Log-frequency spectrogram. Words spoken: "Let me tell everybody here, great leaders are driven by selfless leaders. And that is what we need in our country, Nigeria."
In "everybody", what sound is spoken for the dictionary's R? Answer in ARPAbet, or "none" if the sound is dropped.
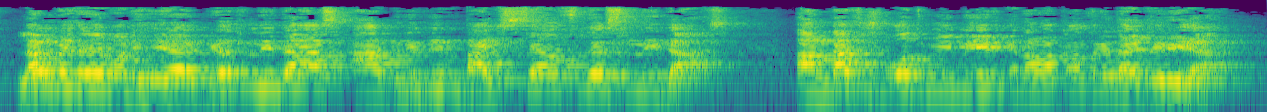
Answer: none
